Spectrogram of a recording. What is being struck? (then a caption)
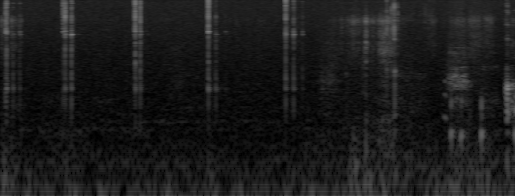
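Small cowrie-like seashell. Long fingernails tap and scratch a small, hollow, mottled brown, glossy cowrie-like seashell held in the fingers. Sharp, bright clicks come at an uneven pace, then give way to softer scratching and a few closer taps near the end. All of it is quiet and dry, with almost no ring.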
